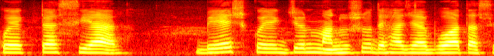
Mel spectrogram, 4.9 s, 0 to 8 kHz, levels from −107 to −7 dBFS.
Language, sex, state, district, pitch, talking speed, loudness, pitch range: Bengali, female, Assam, Hailakandi, 195 Hz, 120 wpm, -18 LUFS, 190-215 Hz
